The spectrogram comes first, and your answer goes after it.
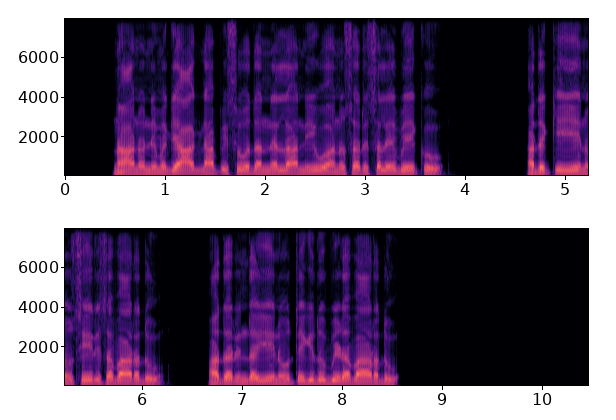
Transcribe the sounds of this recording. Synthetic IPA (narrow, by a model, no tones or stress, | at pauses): naːnunimɐɡe̞aːɡnaːpisuʋɐd̪ɐnːɛlːɐniːʋuɐnusɐɾisɐle̞ːbeːku | ɐd̪ɐkːe̞eːnuːse̞ːɾis̬ɐbaːɾɐd̪u | ɐd̪ɐɾind̪ɐe̞ːnuːt̪e̞ɡed̪ubiɽɐbaːɾɐd̪u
